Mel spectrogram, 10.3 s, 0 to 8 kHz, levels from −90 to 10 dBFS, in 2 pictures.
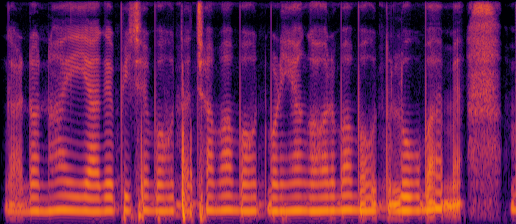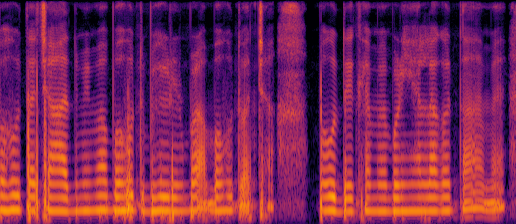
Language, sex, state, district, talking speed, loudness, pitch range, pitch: Bhojpuri, female, Bihar, East Champaran, 175 wpm, -19 LUFS, 180-185 Hz, 180 Hz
